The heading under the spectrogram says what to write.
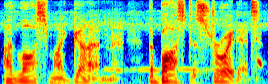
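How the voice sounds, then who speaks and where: A man playing a tough, intense special-forces soldier with a gruff voice in a video game cutscene. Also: deep voice, animated, a little slow, bright, forceful tone, full character voice. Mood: urgent, bitter. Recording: clear background noise, outdoor night insects.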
